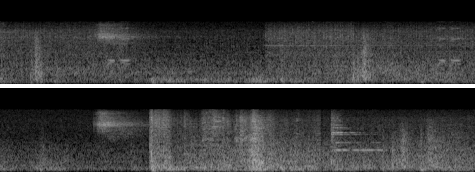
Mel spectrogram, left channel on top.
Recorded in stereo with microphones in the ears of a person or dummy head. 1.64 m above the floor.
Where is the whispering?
90° right, 3.5 m.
